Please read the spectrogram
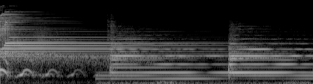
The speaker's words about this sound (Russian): Колокола звонят. На звоннице Троица Сергиевой Лавры, одного из самых древних монастырей России. Тут, кстати, царь-колокол есть. Самый большой звонящий колокол в стране. Он 70 тонн весит.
